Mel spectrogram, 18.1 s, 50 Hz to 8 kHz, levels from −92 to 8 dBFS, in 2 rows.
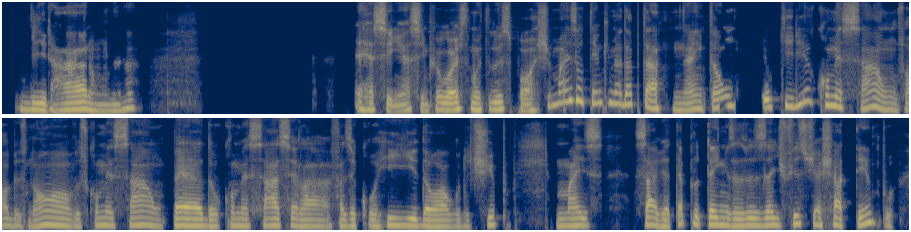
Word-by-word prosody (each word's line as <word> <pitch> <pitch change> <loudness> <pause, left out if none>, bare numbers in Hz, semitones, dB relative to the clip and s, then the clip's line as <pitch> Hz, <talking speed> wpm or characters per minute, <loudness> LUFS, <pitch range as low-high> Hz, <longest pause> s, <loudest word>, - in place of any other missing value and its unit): Viraram, 130 -2 +2
né? 135 +8 -3 2.2
É 135 -3 +1
sim, 115 -5 0
é 125 - -1
sim, 120 -4 -2
porque 125 - -6
eu - - +3
gosto 135 +3 +4
muito 130 +1 +1
do 135 - +4
esporte, 135 - -1
mas 280 +7 +1
eu 310 - +6
tenho 265 -1 -3
que 270 - -10
me 255 - 0
adaptar, 230 -10 +1
né. 130 0 -2
Então 160 +3 -1 0.4
eu 170 - +3
queria 205 +10 -2
começar 190 - 0
uns 130 -5 -4
hobbies 125 -1 -4
novos, 130 -1 0
começar 145 +1 -1
um 130 -2 -3
Padel, 135 -2 +5
começar, 135 +1 -1
sei 135 0 -1
lá, 125 -1 -1
fazer 125 +1 -2
corrida 130 0 +1
ou 120 - +4
algo 120 0 -1
do 120 - -9
tipo. 150 +4 -4 0.4
Mas, 135 +1 0 0.3
sabe, 140 -4 +2
até 120 - -1
para 160 - -2
o - - 0
tênis, 150 -3 +3
às 130 0 +2
vezes 140 0 +2
é 140 - +4
difícil 160 +4 -2
de 150 - -2
achar 140 0 +1
tempo, 175 +8 -2
135 Hz, 170 wpm, -24 LUFS, 125-150 Hz, 2.2 s, eu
